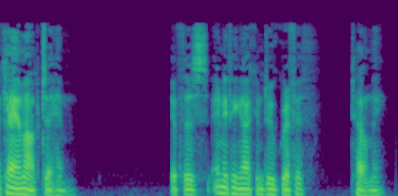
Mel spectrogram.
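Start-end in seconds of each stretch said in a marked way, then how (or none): 1.7-3.9 soft, low, quick murmur; gentle offer. A narrator's reading. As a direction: offer help softly and tactfully. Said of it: "I suggested feebly".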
